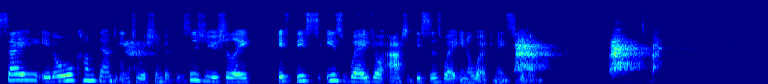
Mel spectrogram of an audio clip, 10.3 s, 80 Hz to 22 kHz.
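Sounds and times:
speech: 0.1s - 7.4s
dog giving a high-pitched bark and yelp: 1.7s - 2.0s, 6.9s - 7.5s, 8.1s - 9.0s.

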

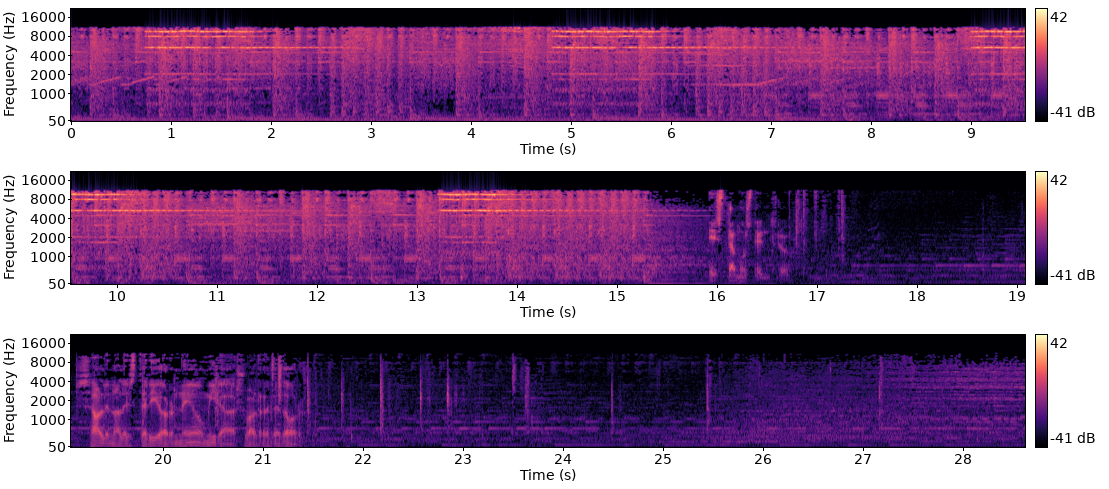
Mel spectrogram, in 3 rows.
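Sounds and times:
loud dense music: 0.0s - 16.2s
telephone ringing in a room: 0.6s - 3.3s, 4.4s - 15.5s
speech: 16.1s - 17.1s, 19.3s - 21.6s.

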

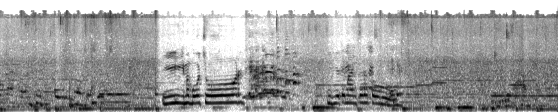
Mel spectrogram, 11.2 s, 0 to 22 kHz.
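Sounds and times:
steady rain pattering on a car roof heard from inside: 0.0s - 11.1s
speech: 3.2s - 5.8s, 6.6s - 8.3s
laughter: 4.9s - 6.1s.

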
